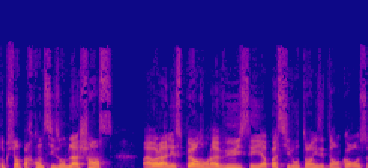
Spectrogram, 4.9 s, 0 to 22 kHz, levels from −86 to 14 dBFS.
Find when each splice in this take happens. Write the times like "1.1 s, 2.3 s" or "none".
none

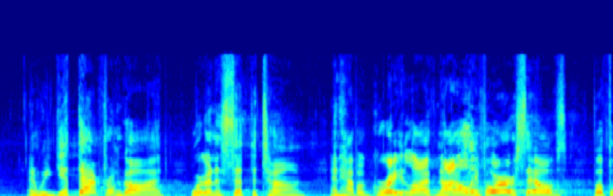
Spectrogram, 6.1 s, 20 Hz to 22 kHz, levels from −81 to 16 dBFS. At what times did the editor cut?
none

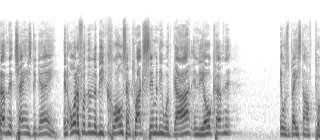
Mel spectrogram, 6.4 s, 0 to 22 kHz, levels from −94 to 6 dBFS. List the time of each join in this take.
1.2 s

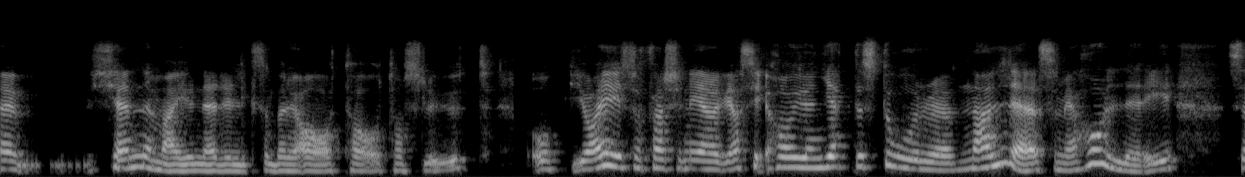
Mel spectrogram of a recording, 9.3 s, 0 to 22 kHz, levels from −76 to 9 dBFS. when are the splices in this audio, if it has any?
3.8 s

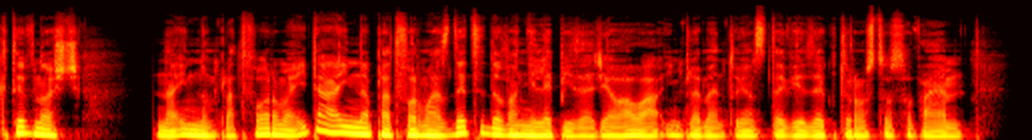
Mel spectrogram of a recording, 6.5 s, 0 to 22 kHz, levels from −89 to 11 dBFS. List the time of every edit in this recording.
none

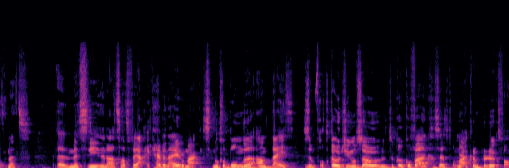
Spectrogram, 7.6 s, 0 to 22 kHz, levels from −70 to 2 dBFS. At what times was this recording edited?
2.8 s, 3.3 s, 4.4 s

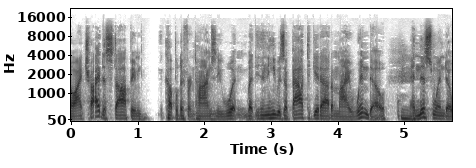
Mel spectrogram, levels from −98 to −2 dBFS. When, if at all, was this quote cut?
none

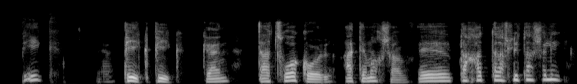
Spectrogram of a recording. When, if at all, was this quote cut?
1.2 s, 2.4 s, 4.1 s

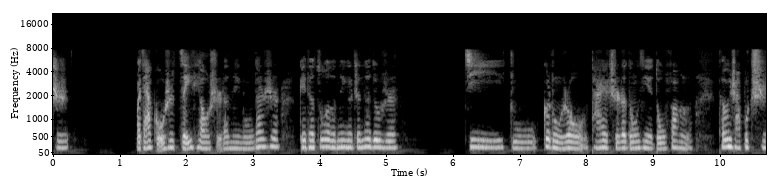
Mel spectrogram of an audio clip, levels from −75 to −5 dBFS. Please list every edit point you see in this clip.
none

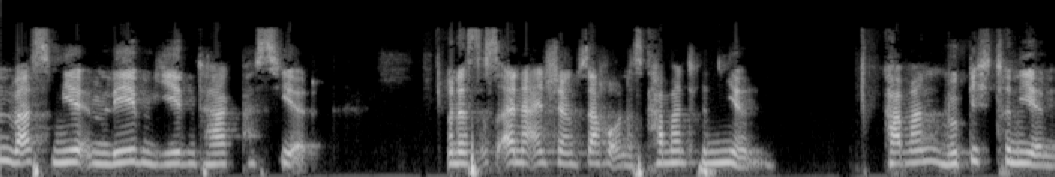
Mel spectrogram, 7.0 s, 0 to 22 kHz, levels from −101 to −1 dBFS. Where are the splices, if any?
none

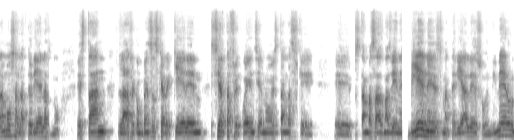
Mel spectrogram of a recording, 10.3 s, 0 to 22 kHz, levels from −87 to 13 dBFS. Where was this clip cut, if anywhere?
1.0 s, 4.2 s, 5.9 s, 7.1 s, 8.0 s

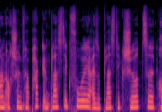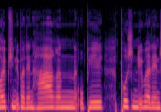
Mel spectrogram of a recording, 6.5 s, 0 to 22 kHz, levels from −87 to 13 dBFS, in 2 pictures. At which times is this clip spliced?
none

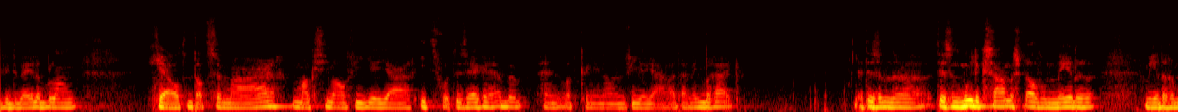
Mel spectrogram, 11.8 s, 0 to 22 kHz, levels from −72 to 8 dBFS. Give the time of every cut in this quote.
5.3 s

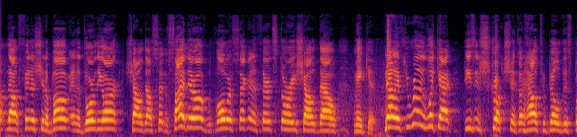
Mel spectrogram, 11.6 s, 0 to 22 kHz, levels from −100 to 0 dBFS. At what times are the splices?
2.4 s, 7.6 s

